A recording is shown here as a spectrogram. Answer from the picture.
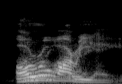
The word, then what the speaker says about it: Oruwariye: Oruwariye is how you pronounce it.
